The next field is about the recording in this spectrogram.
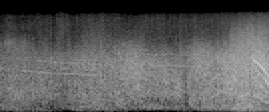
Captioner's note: gunfire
